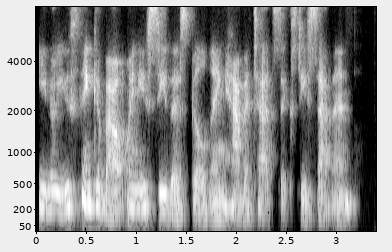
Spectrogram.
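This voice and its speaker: A woman's fairly high voice with vocal fry. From Boston, US. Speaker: youth program specialist, former English teacher. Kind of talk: online presentation / webinar.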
